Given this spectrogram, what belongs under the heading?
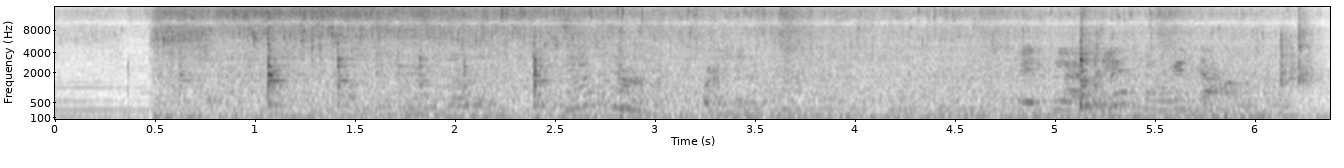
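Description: Minced garlic, five or six cloves, hits a spoonful of melted butter in a pan for white-sauce-style pasta, starting a close, even sizzle dotted with light clicks and scrapes of stirring.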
